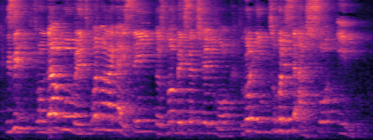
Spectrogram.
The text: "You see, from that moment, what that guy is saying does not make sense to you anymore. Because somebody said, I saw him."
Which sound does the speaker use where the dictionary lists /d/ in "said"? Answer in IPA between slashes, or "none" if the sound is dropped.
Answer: none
